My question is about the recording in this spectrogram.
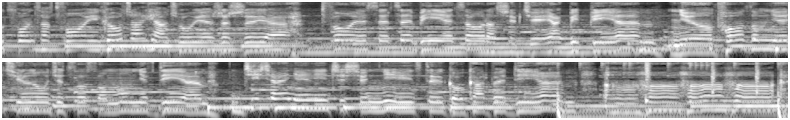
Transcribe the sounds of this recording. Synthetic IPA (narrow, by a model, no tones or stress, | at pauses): t̪swɔɲʲt̪saft̪fɔjixɔt͡ʂaxjat͡ʂujɛʐɛʐɘjɛ | t̪fɔjɛsɛɾt̪sɛbʲijɛt̪sɔɾasʂɘpt͡ɕejːaɡ̚bipʲijɛm | ɲɛɔpxɔzɔ̃w̃mɲɛt͡ɕilud͡ʑɛt̪sɔsɔ̃w̃umɲɛvd̪ʲijɛm | d͡ʑiɕajɲɛlʲit͡ʂɘɕɛɲit̪st̪ɘlkɔkaɾpɛd̪ʲijɛmaɦaɦaɦa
